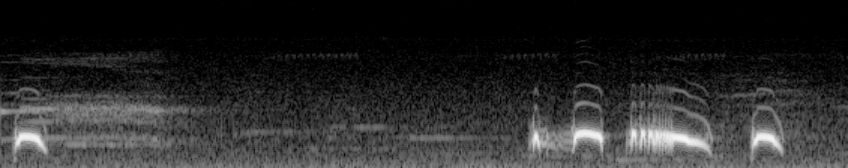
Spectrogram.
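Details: A single mellow coo from a spotted dove, then a pause, then a full lure phrase: a quick note, a coo, a stretched purring coo falling in pitch, and a closing coo.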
